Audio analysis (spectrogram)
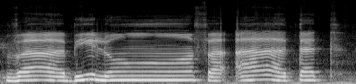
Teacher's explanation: वाबिलुन फ़आतत, वाव ज़बर अलिफ, वा अलिफ मद्दा, ये है तनवीन। तनवीन के बाद फ़ा हरूफ़े इख्फा में से है तो तनवीन को हम छुपे हुए गुन्ने के साथ किस तरह पढ़ेंगे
